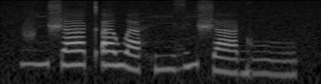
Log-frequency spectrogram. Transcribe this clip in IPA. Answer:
v i˦ ʃ aː˦ kʼ a˦ w a˨ h iː˨ z i˦ ʃ aː˨ ɡ uː˨

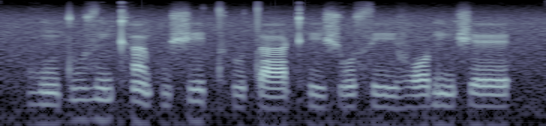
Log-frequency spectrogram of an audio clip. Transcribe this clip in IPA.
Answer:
ɣ ũ˨ t u˦ z ĩ˦ kʰ ã˦˨ kʷ ɪ˨ ʃ e˦ tʰ ʊ˨ t aː˨ kʰ e˨ ʃ o˨˦ s eː˨ v ɔ˨˦ ɗ ĩ˨ ʃ ɛ˦

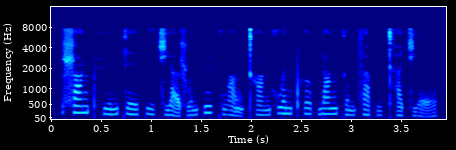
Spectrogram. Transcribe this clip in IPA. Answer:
ʂ ɑ˥ ŋ pʰ y˧˥ n k e˧˥ ɪ̯ p i˧˥ t͡ɕ j ä̰˨˩ ʂ w ə˦ n p y˥ k w ɑ̰˨˩ ŋ kʰ ɑ˧˥ ŋ x w ə˥˧ n pʰ ɤ˥˩ p j ɑ˥ ŋ k ə˧˥ n f ä˥˩ p i˧˥ kʰ ä˧˥ t͡ɕ j ɛ̰˨˩˦

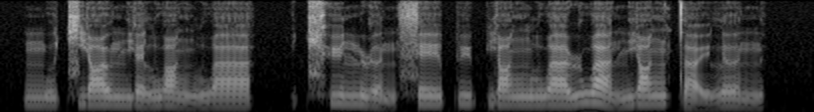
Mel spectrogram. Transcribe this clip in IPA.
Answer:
m u˨˦ t͡ɕ j ɑ˦ ʊ̯ n̪ j ɛ˨ l w ɑ˥˨ ŋ l w ä˦ | t͡ɕʰ y˦ n ɻ ə̰˨˩ n s e˦ ɪ̯ p y˦ p j ɑ˦ ŋ l w ä˦ ɻ w ä˥˨ n̪ j ɑ˦ ŋ t̪ a̰˨˩ ɪ̯ l ə˥˨ n

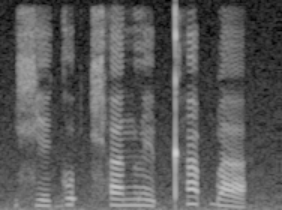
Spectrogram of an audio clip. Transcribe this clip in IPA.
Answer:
ɕ e˨˩ ɡ o˦ ʔ t͡ɕʰ a˧ n l ẽ˨ p̚ kʰ ã˦ p̚ b a˨˩

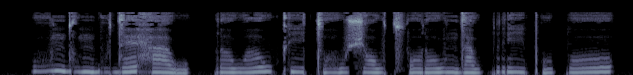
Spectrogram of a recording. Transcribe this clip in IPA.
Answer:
ṳ n d ṳ m b ṳ d ɛ h a w | ɾ ɤ w ɤ w kʼ i tʼ o̤ w ʃ ɔ w t͡sʼ o ɾ o w n d a w p r i pʼ u p o

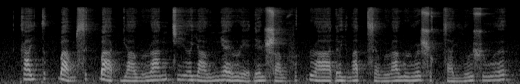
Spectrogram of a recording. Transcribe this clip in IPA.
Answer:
k a˧ j t̪ ə˦˥ k̚ ɓ a˨˩˨ m s ə˦˥ k̚ ɓ aː˨˩ k̚ j a˨˩ w ɹ a˧˥ n c i˧ ə̯ j a˨˩˦ w ɲ ɛ˧ ɹ e˨˩˨ ɗ e˧˥ j ʂ a˨˩ w f ə˦˥ k̚ ɹ aː˧ ɗ ə˧ j w a˦˥ t̚ s ə˨˩ w ɹ a˧ w ɹ u˧˥ ə̯ ʂ o˨˩ k̚ s a˨˩ j l u˧ ʂ u˧˥ ə̯

